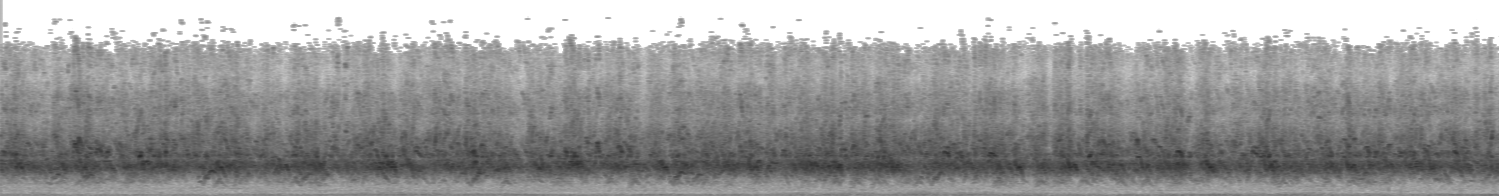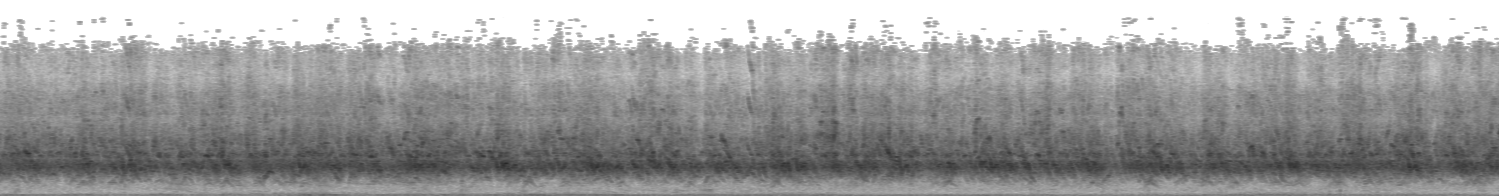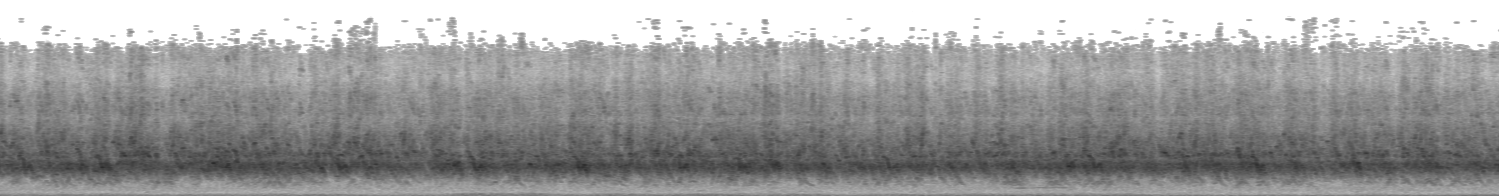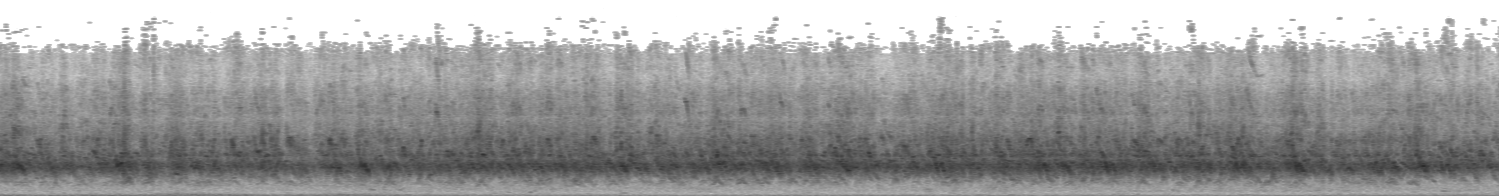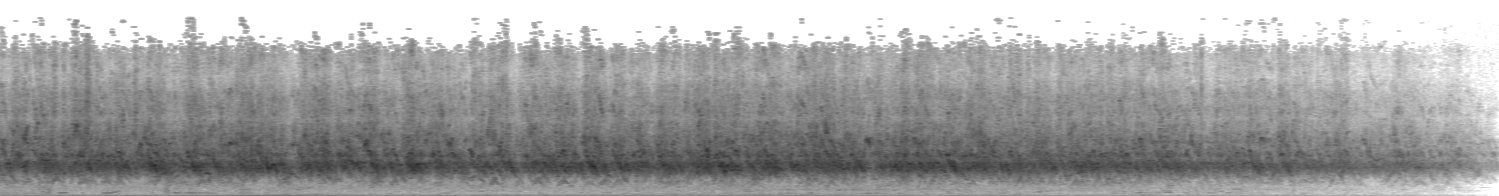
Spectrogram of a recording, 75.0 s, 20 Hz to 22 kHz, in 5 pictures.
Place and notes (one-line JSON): {"title": "Tempelhofer Feld, Berlin, Deutschland - chatty sparrows in a bush", "date": "2015-02-01 14:55:00", "description": "these sparrows could be heard from quite afar, it must have been hundreds of them.\n(SD702, AT BP4025)", "latitude": "52.48", "longitude": "13.42", "altitude": "53", "timezone": "Europe/Berlin"}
